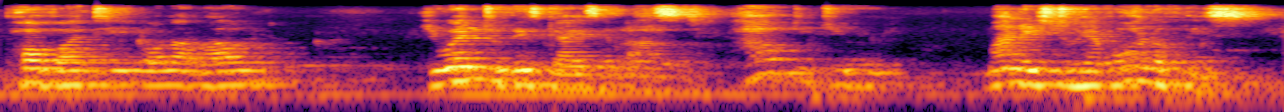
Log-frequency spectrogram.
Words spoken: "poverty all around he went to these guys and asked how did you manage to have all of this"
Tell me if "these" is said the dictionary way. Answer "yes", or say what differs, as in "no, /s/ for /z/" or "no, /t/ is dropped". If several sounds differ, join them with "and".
no, /s/ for /z/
